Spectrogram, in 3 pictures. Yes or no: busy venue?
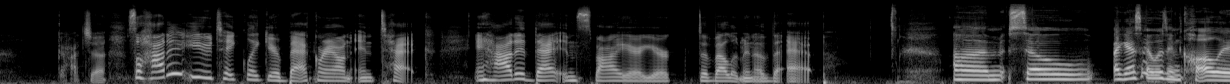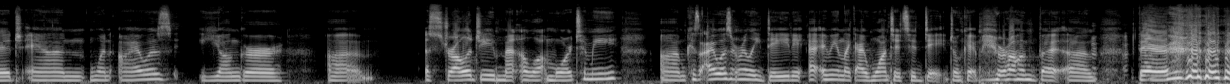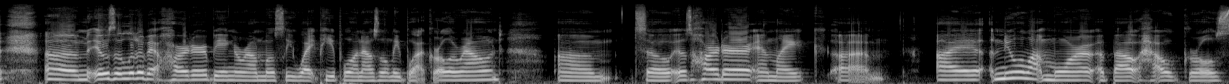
no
